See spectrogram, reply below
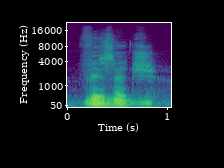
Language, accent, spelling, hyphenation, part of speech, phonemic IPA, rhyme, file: English, US, visage, vis‧age, noun, /ˈvɪz.ɪd͡ʒ/, -ɪzɪd͡ʒ, En-us-visage.ogg
- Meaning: 1. Countenance; one's face 2. The appearance or aspect of something, especially when expressive or distinctive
